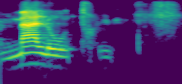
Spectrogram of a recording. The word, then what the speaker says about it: malotru: un mot comme un mal-autru donc un mal autru je vais le décoder ça se prononce malautru mais c'est pas c'est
